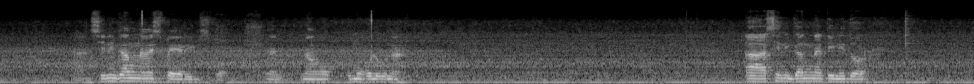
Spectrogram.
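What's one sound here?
A young man talks close by, in a casual tone.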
